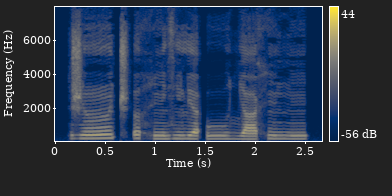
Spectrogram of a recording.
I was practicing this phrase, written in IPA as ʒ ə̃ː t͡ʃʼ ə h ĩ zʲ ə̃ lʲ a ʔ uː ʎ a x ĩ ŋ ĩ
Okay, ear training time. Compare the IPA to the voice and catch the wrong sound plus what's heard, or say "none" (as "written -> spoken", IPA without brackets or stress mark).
none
